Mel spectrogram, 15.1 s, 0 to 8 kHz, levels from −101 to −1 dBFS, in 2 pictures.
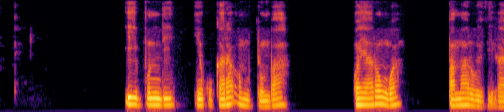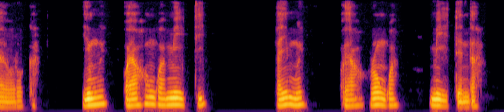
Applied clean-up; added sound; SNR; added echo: none; none; none; none.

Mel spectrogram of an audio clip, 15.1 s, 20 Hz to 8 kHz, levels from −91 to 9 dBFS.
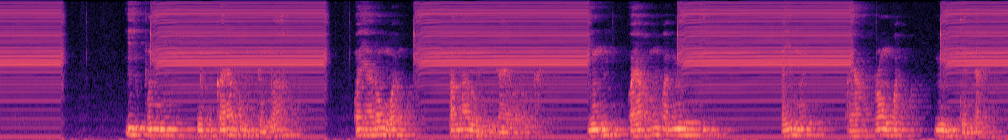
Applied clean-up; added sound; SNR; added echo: none; Domestic sounds, home sounds; 6 dB; reverberation time 0.8 s.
